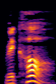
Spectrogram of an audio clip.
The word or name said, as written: recall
